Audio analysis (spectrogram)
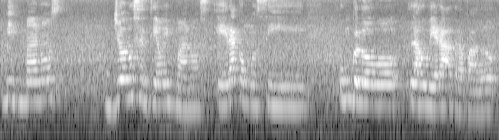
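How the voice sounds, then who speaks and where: A woman's voice: fairly high pitch, fairly even intonation, slow pace. A young woman in her twenties earnestly telling a personal story, with many fillers and restarts. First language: not English. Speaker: vlogger. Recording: echoey room with noise.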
